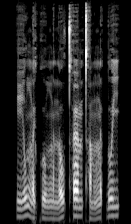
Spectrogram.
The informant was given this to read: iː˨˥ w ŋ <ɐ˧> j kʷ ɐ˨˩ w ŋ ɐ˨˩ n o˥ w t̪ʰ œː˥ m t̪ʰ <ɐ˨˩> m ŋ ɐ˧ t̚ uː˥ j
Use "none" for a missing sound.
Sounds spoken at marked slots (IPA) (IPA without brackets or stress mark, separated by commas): ɐ˨˩, ɐ˨˩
